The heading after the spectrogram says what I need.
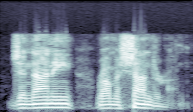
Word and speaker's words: Janani Ramachandran: pascal because you say way better than me janani ramachanderon that's correct an east bay native where i'm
